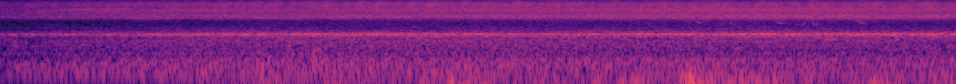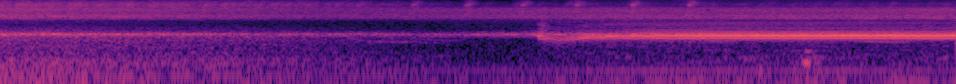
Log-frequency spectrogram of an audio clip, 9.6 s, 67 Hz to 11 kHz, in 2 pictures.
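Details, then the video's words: Brood III periodical cicadas (Magicicada septendecim) at a roadside veterans memorial on Hwy 65, Grundy County, Missouri, on 20 May 2014, fill the air with a steady droning chorus, a continuous mid-pitched whine over a hissing wash. "Roadside flag with Brood III cicada sounds"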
